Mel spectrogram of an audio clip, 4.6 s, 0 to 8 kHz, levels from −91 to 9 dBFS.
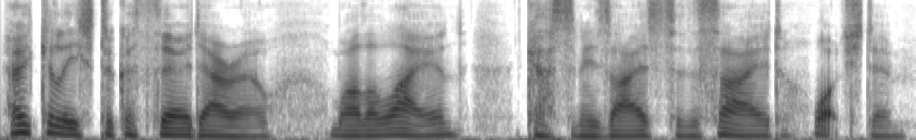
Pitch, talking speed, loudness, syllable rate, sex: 115 Hz, 210 wpm, -18 LUFS, 5.7 syllables/s, male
